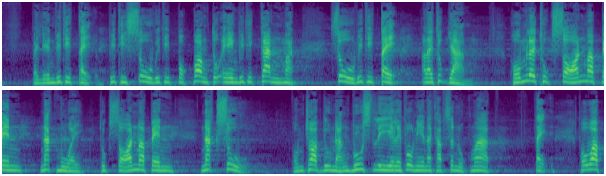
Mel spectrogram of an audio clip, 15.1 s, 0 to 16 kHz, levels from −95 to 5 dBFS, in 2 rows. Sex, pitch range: male, 150-195 Hz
